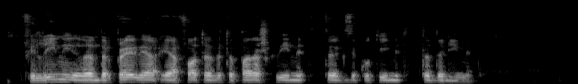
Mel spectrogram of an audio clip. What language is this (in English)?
Albanian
